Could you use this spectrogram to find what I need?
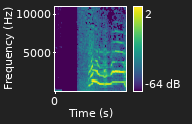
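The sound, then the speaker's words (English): A woman lets out a single loud, anguished wail that swoops up and then holds a high, strained pitch, sounding much like an elk's bugle, as her RV sewage tank spews all over her camper out in elk country. No talk accompanies it. “Ah, the bull elk's bugle, one of nature's most wondrous sounds. That is not a bull elk,”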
